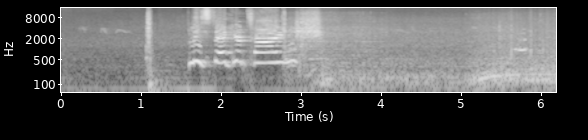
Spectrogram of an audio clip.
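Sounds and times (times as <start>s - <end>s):
speech: 1.6s - 3.4s
car engine rumbling as the vehicle speeds off: 2.8s - 6.1s.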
